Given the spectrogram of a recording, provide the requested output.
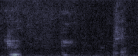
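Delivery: hushed unvoiced come here; whisper. Real, not acted. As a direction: breathe Come here without voice. Repeats it hushed.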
